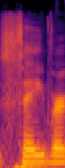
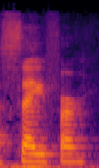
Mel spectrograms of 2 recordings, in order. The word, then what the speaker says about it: SAFR: You mentioned something when you were talking about a SAVER grant for firefighters. Did you say SAVER? It's a safer.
